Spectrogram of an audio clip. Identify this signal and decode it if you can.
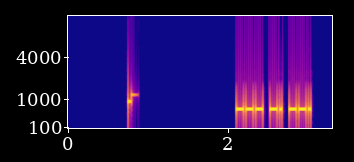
Morse code, heard as a keyed tone, about 40 wpm, 690 Hz. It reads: ONG
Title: Top Three Letter Combinations in Words 40wpm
